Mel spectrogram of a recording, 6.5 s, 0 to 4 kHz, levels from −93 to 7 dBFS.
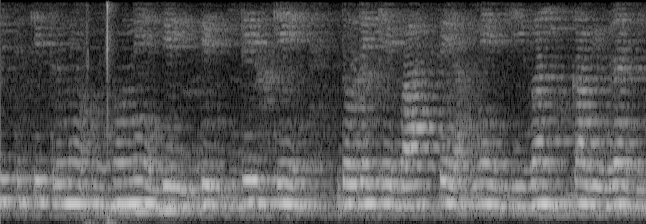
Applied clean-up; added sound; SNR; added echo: none; Scissors; 16 dB; reverberation time 1.1 s.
